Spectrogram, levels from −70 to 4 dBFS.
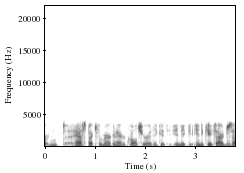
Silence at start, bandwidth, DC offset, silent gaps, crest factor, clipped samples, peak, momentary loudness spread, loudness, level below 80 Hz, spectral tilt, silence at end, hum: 0 s; 4.2 kHz; under 0.1%; none; 20 dB; under 0.1%; -10 dBFS; 11 LU; -30 LUFS; -60 dBFS; -8.5 dB/octave; 0 s; none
